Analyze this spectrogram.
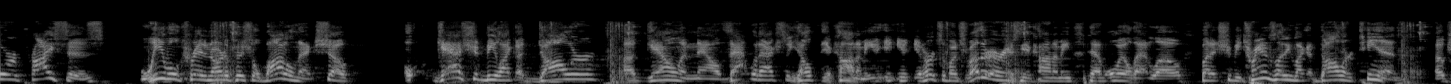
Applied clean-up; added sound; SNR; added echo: classical method WPE with log-MMSE.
